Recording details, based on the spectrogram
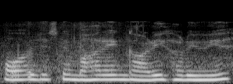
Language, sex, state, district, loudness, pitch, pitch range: Hindi, female, Rajasthan, Jaipur, -14 LUFS, 220 Hz, 210-225 Hz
